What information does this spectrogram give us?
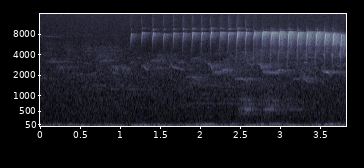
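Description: A wood warbler sings in woodland after a quiet moment. Its high, thin notes repeat faster and faster and run into a shivering trill, faint over a low background rumble.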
